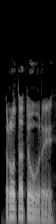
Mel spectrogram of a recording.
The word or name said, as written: rotatore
